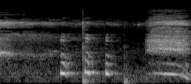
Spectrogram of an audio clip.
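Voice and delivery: squealing high laugh; high laughing fit. Real, not acted. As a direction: laugh helplessly. Laughing hard.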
